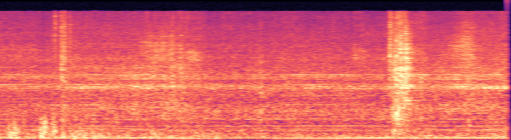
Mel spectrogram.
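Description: An excavator bucket scrapes and knocks against soil and stones.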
